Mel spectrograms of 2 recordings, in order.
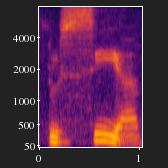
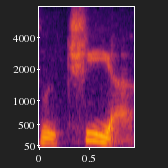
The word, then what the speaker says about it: Lucia: years how to pronounce lucia uh since we have trouble deciding in spanish it would be lucia but in italian it's lucia okay good little song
